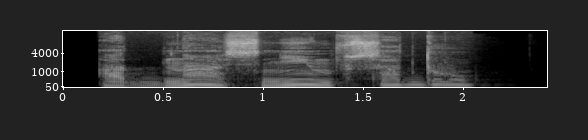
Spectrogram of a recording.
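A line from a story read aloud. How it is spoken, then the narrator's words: Whispered. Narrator (Russian): шепнул Александр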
